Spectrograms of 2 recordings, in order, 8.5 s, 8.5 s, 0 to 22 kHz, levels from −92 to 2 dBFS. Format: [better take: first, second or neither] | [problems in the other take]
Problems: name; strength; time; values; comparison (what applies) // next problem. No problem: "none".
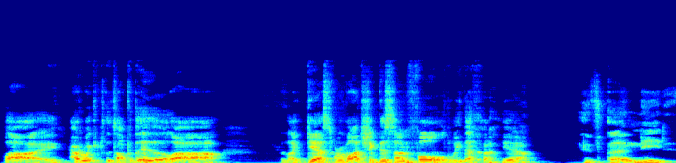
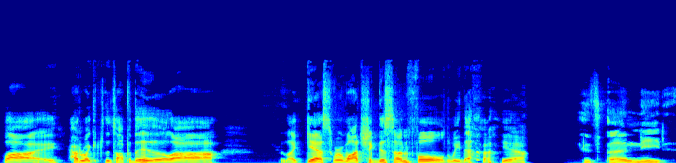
second | off-mic speech; somewhat distant // room echo; very slight; dies away in 0.3 s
